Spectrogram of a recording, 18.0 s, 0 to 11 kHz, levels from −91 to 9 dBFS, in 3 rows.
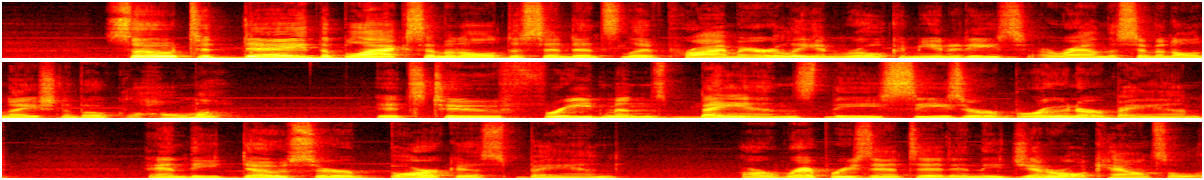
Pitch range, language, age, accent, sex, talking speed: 135-185 Hz, English, 40-59, American, male, 120 wpm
